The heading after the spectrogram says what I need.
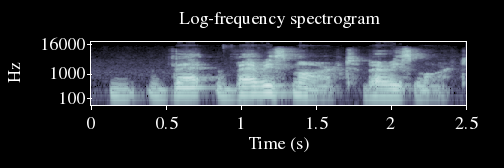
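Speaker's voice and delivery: plain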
